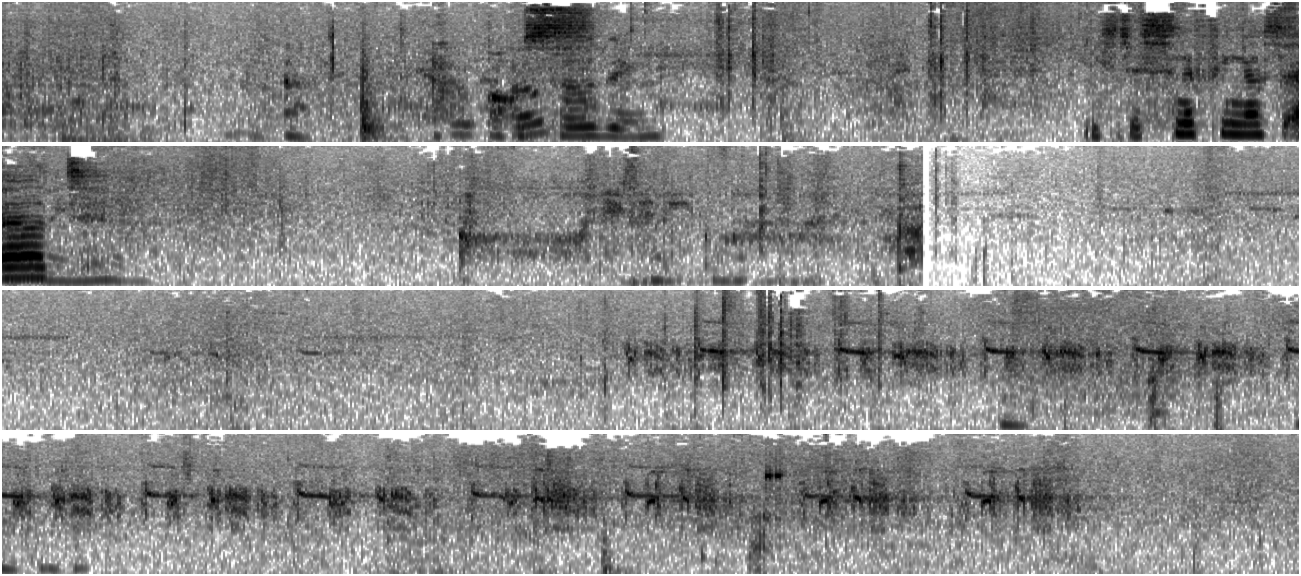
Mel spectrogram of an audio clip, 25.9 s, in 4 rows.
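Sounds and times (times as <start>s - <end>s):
bird calling: 16.0s - 25.0s.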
